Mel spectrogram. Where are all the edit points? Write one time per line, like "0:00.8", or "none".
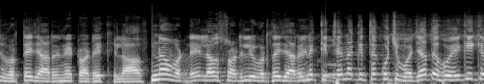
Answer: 0:01.5

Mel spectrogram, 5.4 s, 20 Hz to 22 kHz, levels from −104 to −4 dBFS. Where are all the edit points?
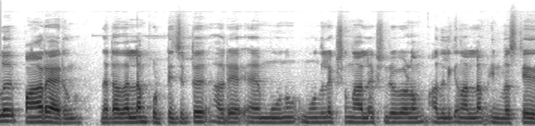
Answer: none

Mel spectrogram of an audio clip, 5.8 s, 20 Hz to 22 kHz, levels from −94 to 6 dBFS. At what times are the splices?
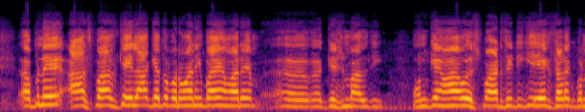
none

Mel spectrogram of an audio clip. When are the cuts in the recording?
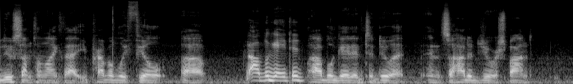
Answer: none

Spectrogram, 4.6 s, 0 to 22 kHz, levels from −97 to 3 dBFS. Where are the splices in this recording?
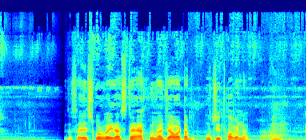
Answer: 0:01.1

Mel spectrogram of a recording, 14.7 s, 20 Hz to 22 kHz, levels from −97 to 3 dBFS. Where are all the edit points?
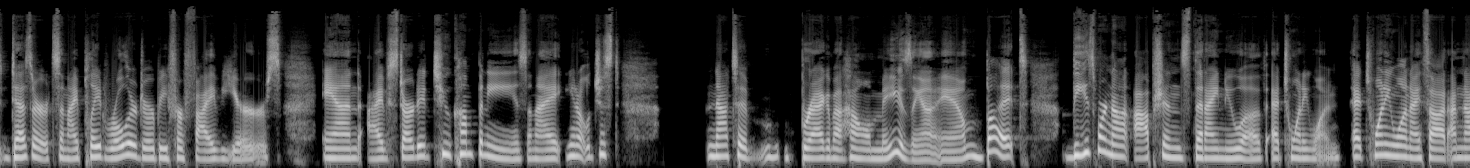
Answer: none

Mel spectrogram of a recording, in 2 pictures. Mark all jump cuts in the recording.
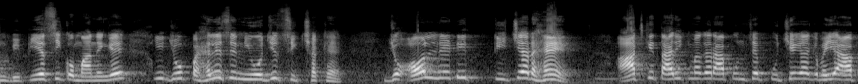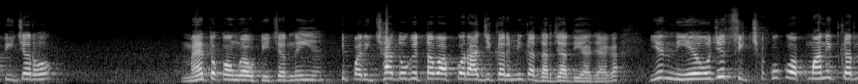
0:01.4
0:12.0

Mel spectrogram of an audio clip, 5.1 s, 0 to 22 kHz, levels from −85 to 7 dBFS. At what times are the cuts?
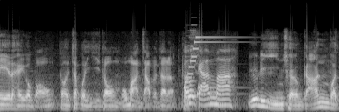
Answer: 0:02.6

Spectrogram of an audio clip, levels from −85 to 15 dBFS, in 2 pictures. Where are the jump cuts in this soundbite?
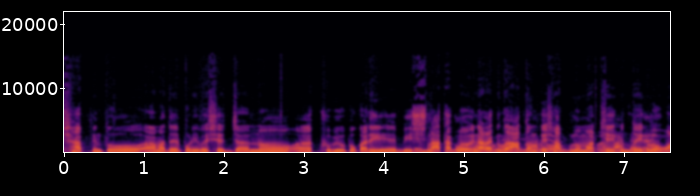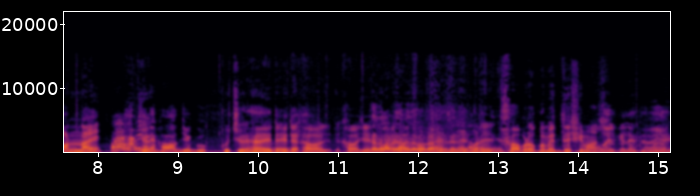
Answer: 0:08.5
0:12.5

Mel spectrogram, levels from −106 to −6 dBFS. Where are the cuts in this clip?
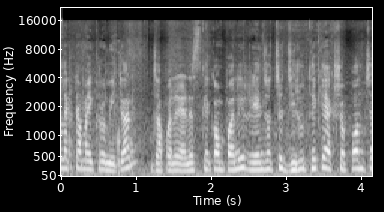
none

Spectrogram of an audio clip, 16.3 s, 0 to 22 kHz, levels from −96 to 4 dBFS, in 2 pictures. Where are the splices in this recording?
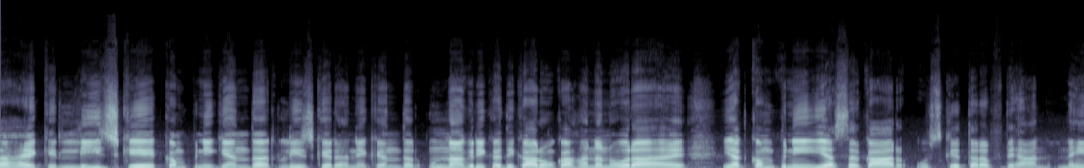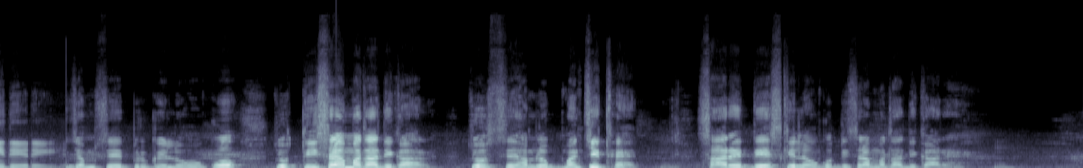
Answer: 0:08.7

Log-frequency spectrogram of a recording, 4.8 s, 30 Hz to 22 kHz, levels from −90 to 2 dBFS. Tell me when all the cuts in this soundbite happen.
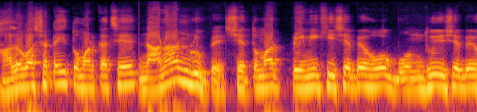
0:01.4
0:02.3

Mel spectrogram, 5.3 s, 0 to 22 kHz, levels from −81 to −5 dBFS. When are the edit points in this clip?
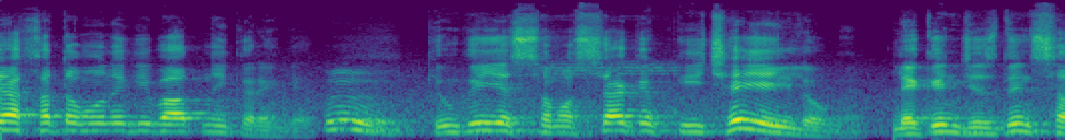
0:04.3

